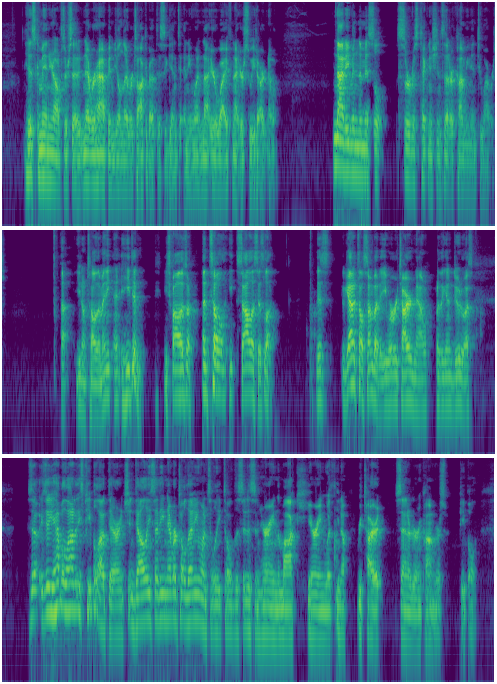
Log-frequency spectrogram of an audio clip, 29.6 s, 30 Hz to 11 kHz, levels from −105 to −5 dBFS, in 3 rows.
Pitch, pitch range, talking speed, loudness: 120 Hz, 105-150 Hz, 215 wpm, -29 LUFS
